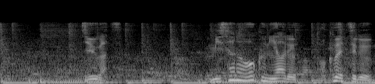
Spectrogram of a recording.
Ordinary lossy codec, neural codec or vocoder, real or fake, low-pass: none; none; real; 7.2 kHz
